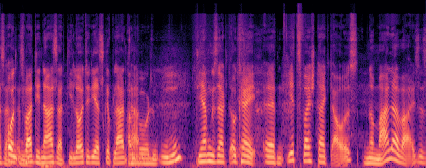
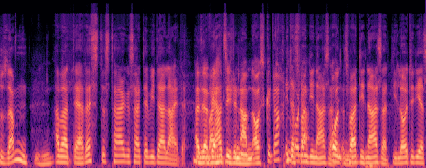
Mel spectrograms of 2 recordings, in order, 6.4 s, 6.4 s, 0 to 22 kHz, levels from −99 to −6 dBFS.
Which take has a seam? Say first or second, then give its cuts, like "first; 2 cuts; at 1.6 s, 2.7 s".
second; 2 cuts; at 2.9 s, 4.3 s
